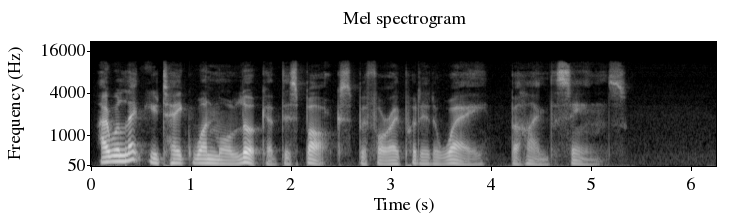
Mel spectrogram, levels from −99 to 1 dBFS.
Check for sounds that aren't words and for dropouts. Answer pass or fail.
pass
